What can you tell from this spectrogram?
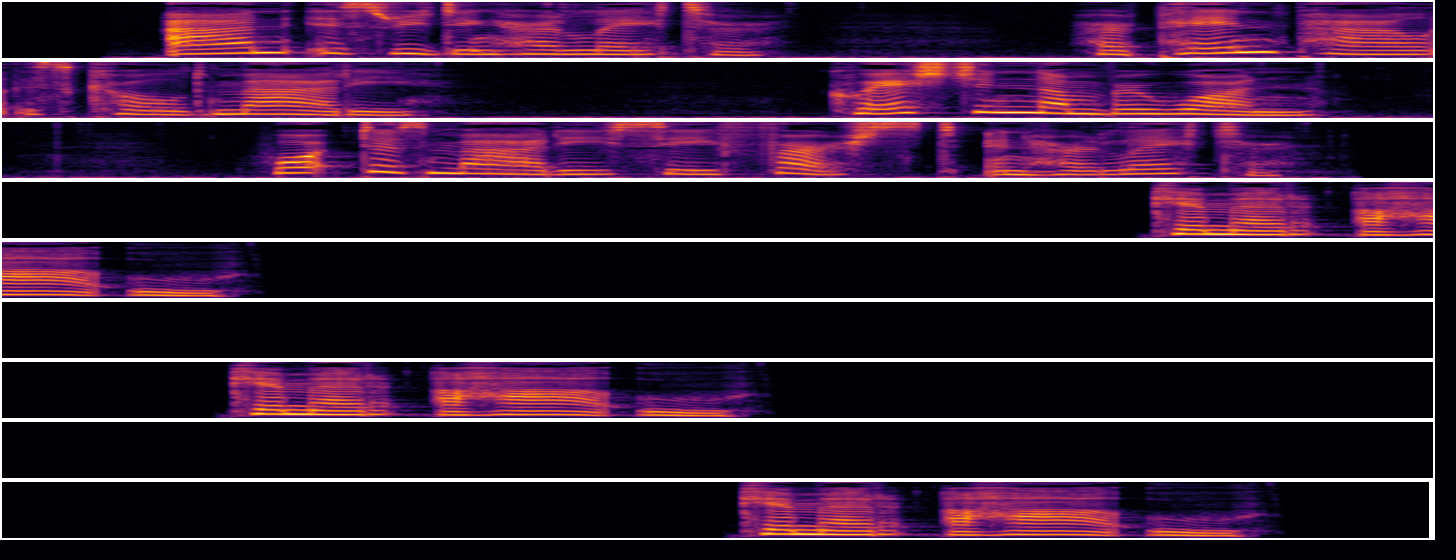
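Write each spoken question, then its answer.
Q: What does Mary say first in her letter?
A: How are you?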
